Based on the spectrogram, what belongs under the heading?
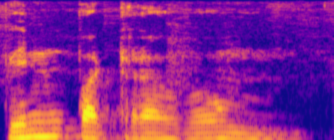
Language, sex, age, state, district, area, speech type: Tamil, male, 60+, Tamil Nadu, Coimbatore, urban, read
